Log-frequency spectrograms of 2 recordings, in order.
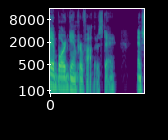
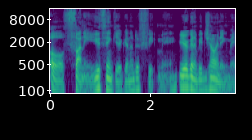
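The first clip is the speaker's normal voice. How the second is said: put-on sultry necromancer voice, lower and quieter; 4 semitones lower, 4 dB quieter than usual. Imitating the game's necromancer taunting the player: sultry Mariana voice. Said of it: "she has a very, like, sultry voice".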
